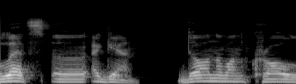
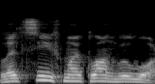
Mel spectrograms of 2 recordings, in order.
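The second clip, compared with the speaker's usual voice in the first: usual speaking voice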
